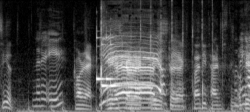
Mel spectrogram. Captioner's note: cheering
